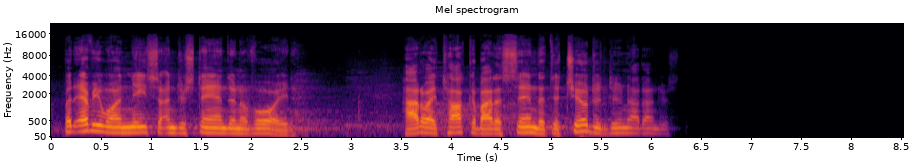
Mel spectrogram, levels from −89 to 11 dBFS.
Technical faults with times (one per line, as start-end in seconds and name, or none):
none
